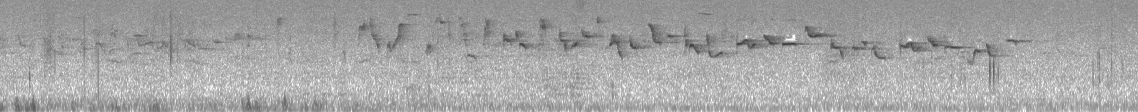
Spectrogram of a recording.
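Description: Faint bird song: a rapid string of short, high chirps about four seconds in, lasting several seconds, over a few low rumbles near the start.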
